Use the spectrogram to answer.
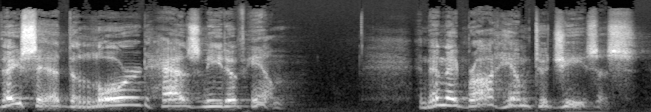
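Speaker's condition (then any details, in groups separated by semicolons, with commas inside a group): Hoarseness after vocal cord surgery; hard to hear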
